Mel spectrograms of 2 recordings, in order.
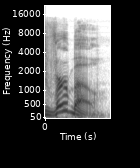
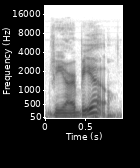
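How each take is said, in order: First: It is said as a single word. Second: It is spelled out letter by letter. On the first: The speaker calls it right. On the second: The speaker calls it wrong.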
